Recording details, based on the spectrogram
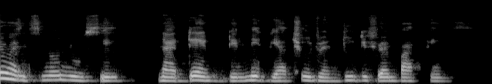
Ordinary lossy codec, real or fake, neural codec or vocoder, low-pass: none; fake; vocoder, 22.05 kHz, 80 mel bands, HiFi-GAN; none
